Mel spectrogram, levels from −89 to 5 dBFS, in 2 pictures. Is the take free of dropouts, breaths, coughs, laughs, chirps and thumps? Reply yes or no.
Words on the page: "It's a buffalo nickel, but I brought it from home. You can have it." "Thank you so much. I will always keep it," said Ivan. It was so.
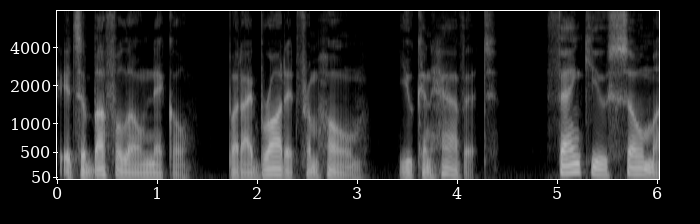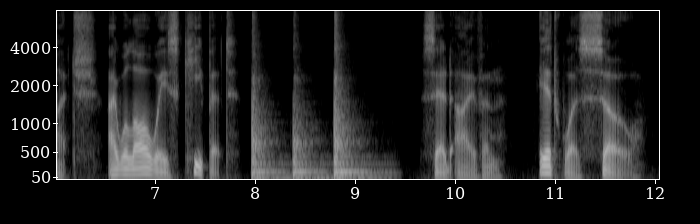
no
